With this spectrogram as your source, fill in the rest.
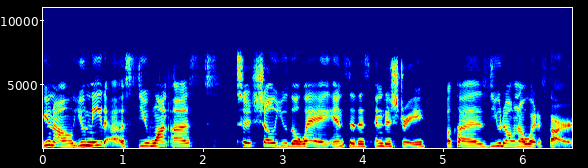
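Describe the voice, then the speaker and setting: A woman with an American accent has a normal speaking voice. Her pitch is fairly high and her intonation fairly even. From Queens, New York. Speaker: animation nonprofit co-founder and publicist. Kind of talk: interview.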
